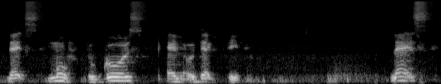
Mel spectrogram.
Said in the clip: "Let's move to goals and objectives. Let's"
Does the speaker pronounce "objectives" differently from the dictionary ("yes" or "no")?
yes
